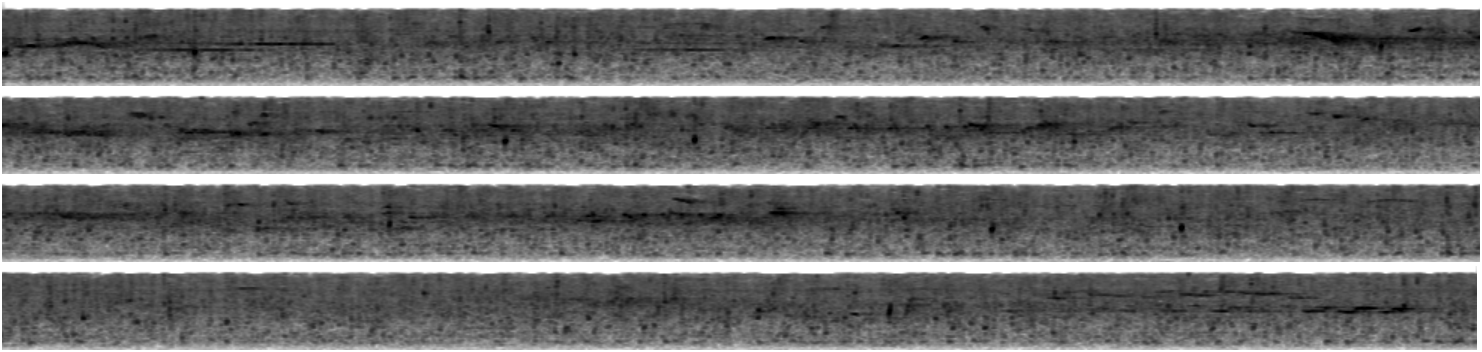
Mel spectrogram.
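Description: Steady rain falling, an even hiss, with faint short high chirps now and then.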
